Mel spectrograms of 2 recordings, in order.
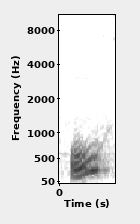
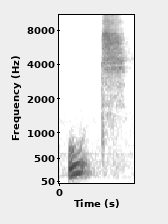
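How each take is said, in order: First: It ends on the vowel, with no T. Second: It ends with an audible T sound. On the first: This is the everyday pronunciation most people use. "you sort of sound like an owl a little bit when you're saying it" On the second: This is a formal, fancy or older-generation pronunciation. "the pronunciation oot with the final T"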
